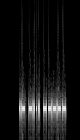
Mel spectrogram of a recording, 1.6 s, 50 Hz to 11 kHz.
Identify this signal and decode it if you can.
Morse code, heard as a keyed tone, about 53 wpm, 700 Hz. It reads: AB0
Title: USA Call Sign Prefixes - Repeated 2x - 50wpm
